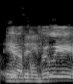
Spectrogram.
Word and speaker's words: Beauvillier: They got the first goal, you know, the goal by Beauvillier. Is that the right pronunciation? I believe so. – Beauvillier had the first goal, yeah.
